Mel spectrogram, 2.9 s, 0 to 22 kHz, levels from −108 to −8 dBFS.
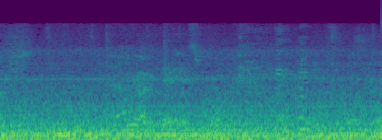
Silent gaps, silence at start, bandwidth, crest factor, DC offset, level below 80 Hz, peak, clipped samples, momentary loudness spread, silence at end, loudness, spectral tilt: none; 0 s; 9.6 kHz; 12 dB; under 0.1%; -38 dBFS; -18 dBFS; under 0.1%; 3 LU; 0 s; -33 LUFS; -9.5 dB/octave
